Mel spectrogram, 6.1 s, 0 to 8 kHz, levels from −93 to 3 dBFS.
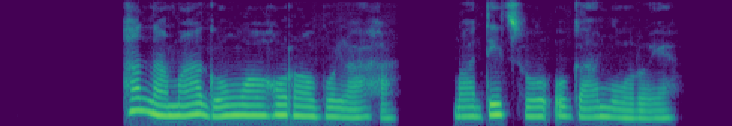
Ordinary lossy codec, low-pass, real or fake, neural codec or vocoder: none; none; fake; codec, 16 kHz, 2 kbps, FunCodec, trained on LibriTTS, 25 frames a second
